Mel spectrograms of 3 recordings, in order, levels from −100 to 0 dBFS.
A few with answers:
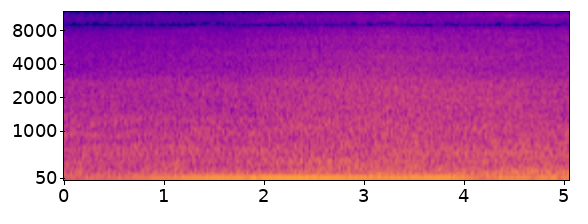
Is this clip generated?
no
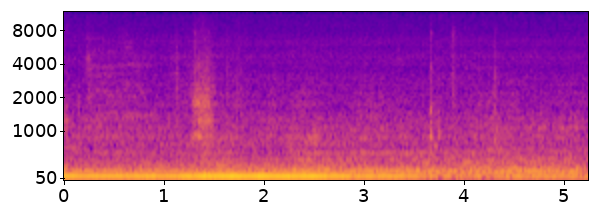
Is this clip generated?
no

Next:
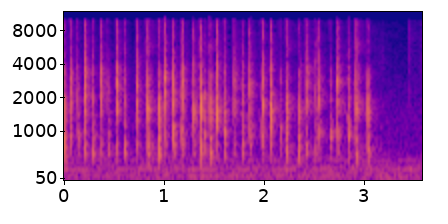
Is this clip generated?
no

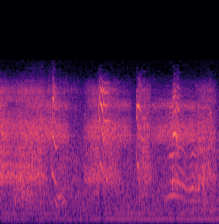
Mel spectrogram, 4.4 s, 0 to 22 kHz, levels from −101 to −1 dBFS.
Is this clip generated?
no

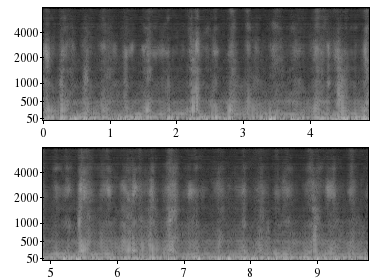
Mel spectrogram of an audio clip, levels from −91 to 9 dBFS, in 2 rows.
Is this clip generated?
yes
